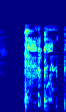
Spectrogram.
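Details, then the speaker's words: Adult with a persistent cough after a tonsil-related illness, worse at night: a short run of dry, hacking coughs in two or three quick bursts with no rattle. "I still have a cough sometimes it sounds like I'm about to cough up my mungs tonsils whatever else is inside"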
